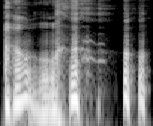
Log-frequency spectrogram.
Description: human voice male camp says ohhh followed by giggle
